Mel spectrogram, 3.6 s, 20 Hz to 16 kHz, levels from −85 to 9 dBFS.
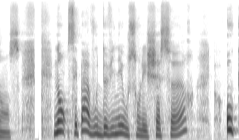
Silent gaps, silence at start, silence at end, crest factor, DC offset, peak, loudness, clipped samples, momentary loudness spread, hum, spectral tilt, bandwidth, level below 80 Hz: none; 0 s; 0.05 s; 20 dB; under 0.1%; -6 dBFS; -26 LUFS; under 0.1%; 15 LU; none; -6 dB/octave; 15.5 kHz; -76 dBFS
